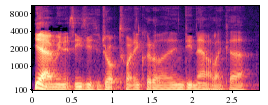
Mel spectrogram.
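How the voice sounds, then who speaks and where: A man co-hosting a casual gaming podcast, relaxed and hedging as he steers the talk. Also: low-pitched, racing, gravelly, slight background noise. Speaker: podcast co-host.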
